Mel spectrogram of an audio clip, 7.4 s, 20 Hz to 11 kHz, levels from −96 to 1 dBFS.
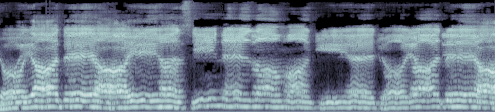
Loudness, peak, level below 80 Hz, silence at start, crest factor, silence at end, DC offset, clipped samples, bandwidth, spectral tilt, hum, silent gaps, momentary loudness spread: -13 LUFS; 0 dBFS; -64 dBFS; 0 s; 14 dB; 0 s; 0.8%; under 0.1%; 11 kHz; -3.5 dB/octave; none; none; 6 LU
